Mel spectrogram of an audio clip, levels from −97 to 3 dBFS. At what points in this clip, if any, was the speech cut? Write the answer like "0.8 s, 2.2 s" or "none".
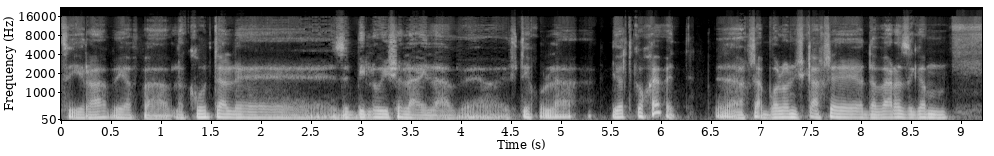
1.1 s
